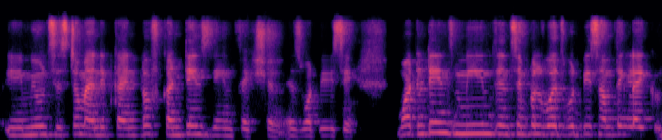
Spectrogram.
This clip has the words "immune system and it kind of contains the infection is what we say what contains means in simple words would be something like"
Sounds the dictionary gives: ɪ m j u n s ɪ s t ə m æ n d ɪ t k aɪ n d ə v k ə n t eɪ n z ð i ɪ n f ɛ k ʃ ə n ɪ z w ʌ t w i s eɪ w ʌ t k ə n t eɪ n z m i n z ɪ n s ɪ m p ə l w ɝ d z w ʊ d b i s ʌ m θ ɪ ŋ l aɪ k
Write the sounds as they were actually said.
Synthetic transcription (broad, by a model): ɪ m j u n s ɪ s t ə m æ n d ɪ t k aɪ n d ə v k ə n t eɪ n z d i ɪ n f ɛ k ʃ ə n ɪ z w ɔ t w i s eɪ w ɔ t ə n t eɪ n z m i n z ɪ n s ɪ m p ə l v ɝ d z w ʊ d b i s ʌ m t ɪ ŋ l aɪ k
